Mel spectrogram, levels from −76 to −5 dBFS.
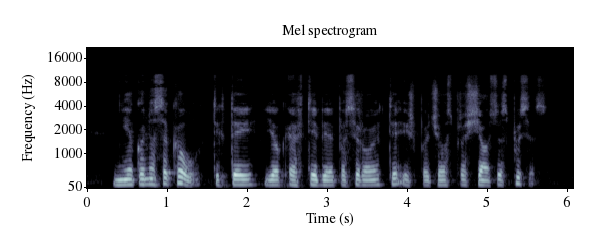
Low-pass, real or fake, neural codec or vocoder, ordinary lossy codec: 9.9 kHz; fake; codec, 24 kHz, 3.1 kbps, DualCodec; MP3, 48 kbps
